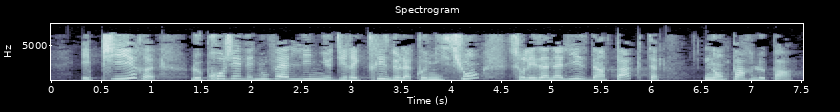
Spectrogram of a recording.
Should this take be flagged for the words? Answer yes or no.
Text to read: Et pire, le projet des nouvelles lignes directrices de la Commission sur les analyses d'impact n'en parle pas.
no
